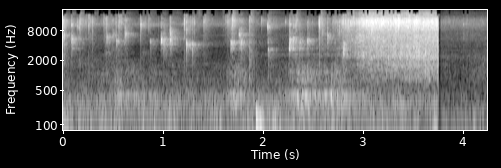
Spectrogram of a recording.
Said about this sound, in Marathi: आपली भाजी अशी छान परतून घेतली आपण तेलामध्ये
